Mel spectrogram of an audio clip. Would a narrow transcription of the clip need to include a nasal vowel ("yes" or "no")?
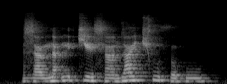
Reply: yes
